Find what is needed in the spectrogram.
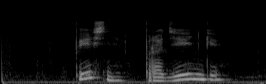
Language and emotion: Russian, sad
